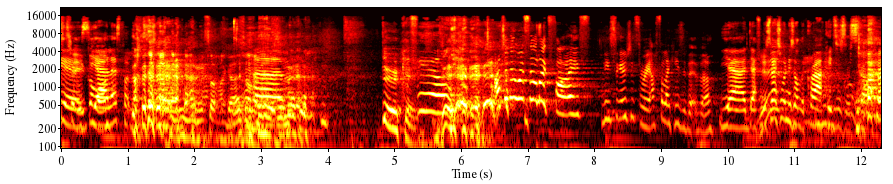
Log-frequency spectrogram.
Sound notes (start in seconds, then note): 3.4 JJ and Simon laughing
